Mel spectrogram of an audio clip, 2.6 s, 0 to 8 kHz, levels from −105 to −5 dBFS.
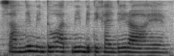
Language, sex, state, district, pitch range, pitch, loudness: Hindi, female, Arunachal Pradesh, Papum Pare, 210-235 Hz, 225 Hz, -14 LUFS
